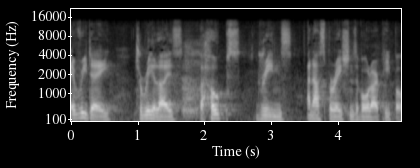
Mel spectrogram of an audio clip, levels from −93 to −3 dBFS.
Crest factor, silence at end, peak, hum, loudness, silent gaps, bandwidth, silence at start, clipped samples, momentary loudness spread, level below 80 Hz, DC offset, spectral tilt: 18 dB; 0 s; -8 dBFS; none; -27 LUFS; none; 14 kHz; 0 s; under 0.1%; 11 LU; -68 dBFS; under 0.1%; -4 dB/octave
